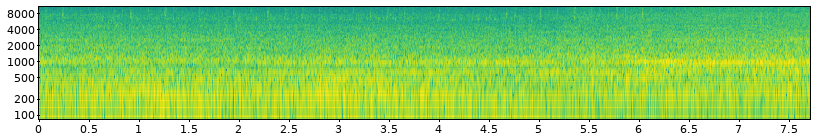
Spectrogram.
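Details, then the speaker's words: 1999 Mitsubishi Montero Sport XLS, 3.0 L 24-valve V6, 160,830 miles, no check engine light, possible leaky valve cover gasket; smooth, even idle hum with no ticking, knocking or belt squeal; healthy engine. "There's no high rev knock. There's absolutely no valve train noise, no squealing, no squeaking, no crazy sounds."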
